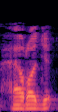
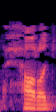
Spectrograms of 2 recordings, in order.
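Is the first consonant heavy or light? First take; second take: light; heavy. First: The first consonant sounds light and thin. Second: The first consonant sounds heavy and thick. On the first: The speaker calls it right. "نقول حاء حرج لا تتأثر بالراء المفخمة بعدها" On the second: The speaker calls it wrong. "خوفا نقول حرج"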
